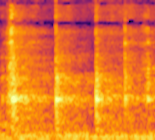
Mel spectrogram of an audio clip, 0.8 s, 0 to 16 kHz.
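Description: Five knocks on a meter housing made of plastic printed silver to look like stainless steel, when it should be stainless. Each knock gives a short, hollow, wood-block-like click with a tone near 1 kHz that dies away quickly, not a metallic ring, which gives away the plastic.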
